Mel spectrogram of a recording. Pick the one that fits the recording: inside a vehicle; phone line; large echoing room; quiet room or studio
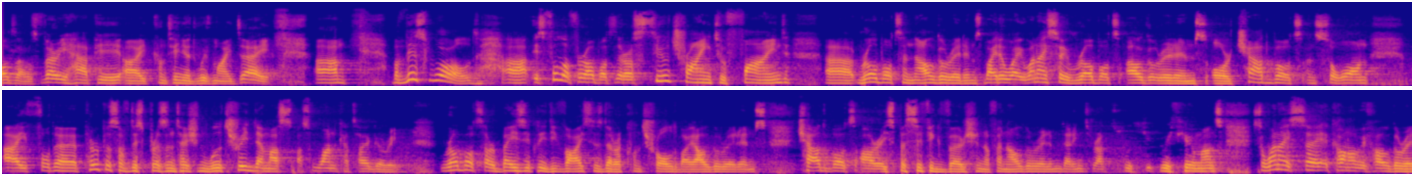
large echoing room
